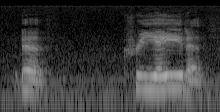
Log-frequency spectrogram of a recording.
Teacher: Although it's written with an I, it's reduced, dev. Notice that I also flip my T to a D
